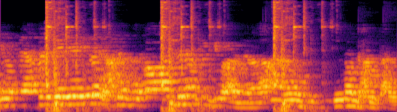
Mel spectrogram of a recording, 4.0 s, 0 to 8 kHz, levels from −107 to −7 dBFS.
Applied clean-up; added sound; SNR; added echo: classical method WPE with log-MMSE.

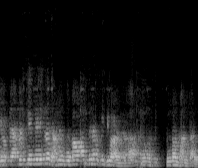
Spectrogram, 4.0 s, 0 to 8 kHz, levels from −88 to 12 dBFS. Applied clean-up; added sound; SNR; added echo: neural mask model DeepFilterNet 3.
